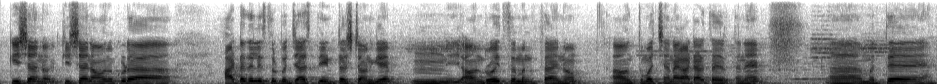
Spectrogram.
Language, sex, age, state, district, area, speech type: Kannada, male, 18-30, Karnataka, Chamarajanagar, rural, spontaneous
